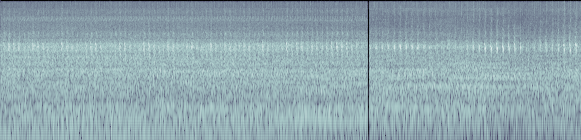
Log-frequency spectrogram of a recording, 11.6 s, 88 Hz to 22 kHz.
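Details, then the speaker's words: 2019 Ford F-150 direct-injected 5.0 V8 idling with a steady light tick, traced by stethoscope to the driver's side left bank; suspected rocker or lifter failure, not confirmed; suspected lifter tick. "Today we have a 2019 Ford F-150 that's exhibiting some of the telltale signs of lifter tick."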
